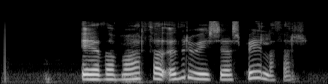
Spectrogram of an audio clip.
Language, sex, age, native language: Icelandic, female, 30-39, Icelandic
